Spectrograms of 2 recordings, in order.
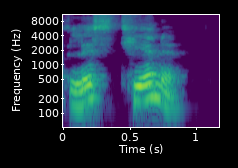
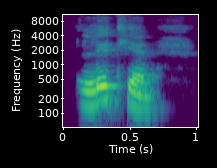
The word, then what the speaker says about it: Lestienne: Dominik Thiem hat ja in der ersten Runde in München gegen Constant, äh, Constant und den Nachnamen schreibt man Lestienne. Und ich hätte schon Lestien gesagt, aber Alexi hat mir, hat mir die Ohren lang gezogen und hat gesagt, äh, natürlich wird das S nicht ausgesprochen. Constant Letien.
